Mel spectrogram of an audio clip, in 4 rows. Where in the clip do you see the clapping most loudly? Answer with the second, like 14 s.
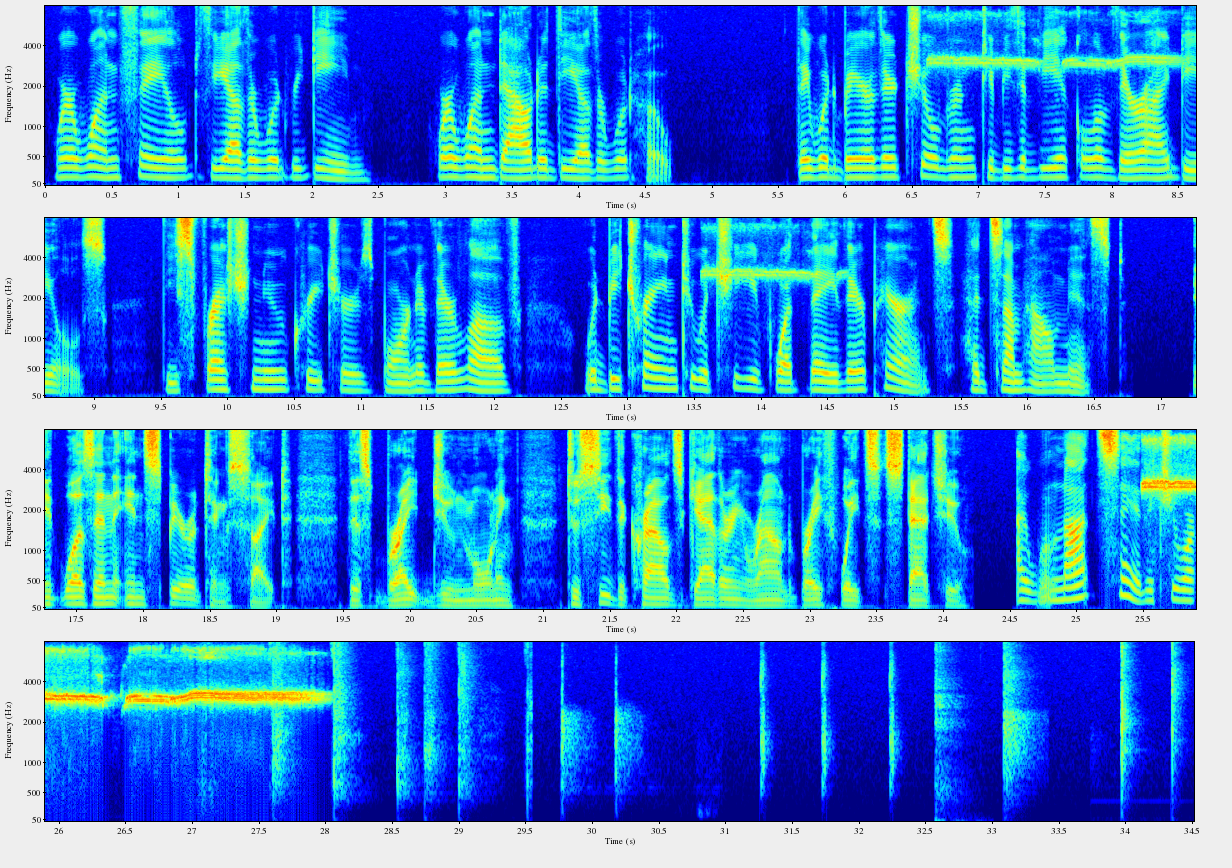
34 s.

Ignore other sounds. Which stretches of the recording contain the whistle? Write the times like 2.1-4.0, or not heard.
6.6-8.6, 13.6-14.6, 25.4-28.1.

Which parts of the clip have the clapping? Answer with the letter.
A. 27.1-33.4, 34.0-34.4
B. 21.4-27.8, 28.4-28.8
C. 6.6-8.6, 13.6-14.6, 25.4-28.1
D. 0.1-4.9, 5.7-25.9
A.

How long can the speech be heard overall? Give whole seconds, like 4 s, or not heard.
25 s.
